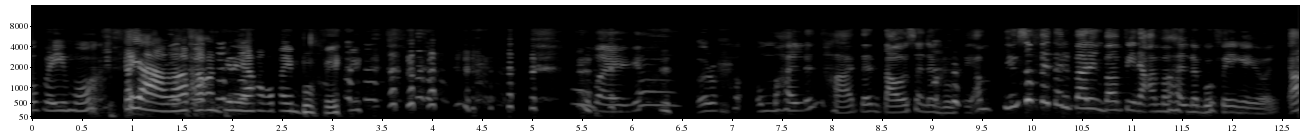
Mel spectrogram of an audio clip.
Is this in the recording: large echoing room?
no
